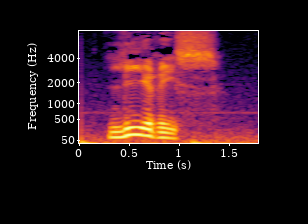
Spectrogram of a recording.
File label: "lyrisch", Dutch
